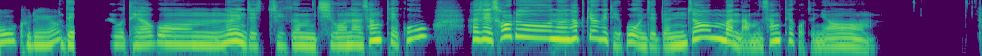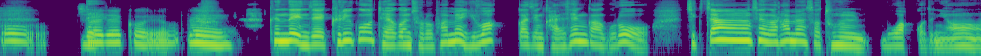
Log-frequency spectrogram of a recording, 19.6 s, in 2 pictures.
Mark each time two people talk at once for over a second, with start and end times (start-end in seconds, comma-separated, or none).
none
